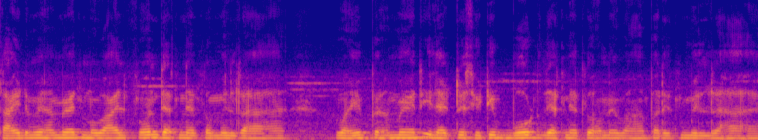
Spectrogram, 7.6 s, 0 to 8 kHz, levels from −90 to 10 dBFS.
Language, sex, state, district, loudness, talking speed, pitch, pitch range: Hindi, male, Haryana, Charkhi Dadri, -17 LUFS, 200 wpm, 145 Hz, 140-155 Hz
